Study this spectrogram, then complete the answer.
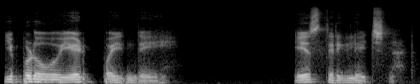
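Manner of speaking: low, hushed declaration; solemn preaching. Real, not acted. Preacher tells mourners that Jesus has risen, solemn and soft.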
